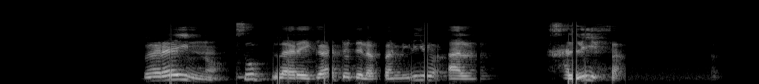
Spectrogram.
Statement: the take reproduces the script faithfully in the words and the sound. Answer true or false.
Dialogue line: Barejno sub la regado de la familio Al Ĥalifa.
true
